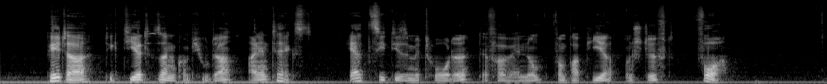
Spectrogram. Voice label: epos clear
